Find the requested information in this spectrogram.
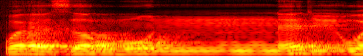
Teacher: ജീമിന് ഖൽഖല സുഗ്റ നൽകി ശബ്ദം ഹറക്കത്ത് പോലെ ചലിപ്പിക്കേണ്ടതാണ്.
